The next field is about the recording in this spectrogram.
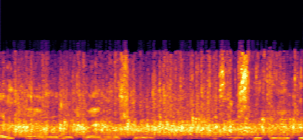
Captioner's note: some Applause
